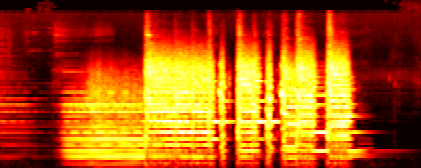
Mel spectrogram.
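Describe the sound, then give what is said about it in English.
The raw master output of an effects unit: a distorted, effects-processed guitar tone swells in, then breaks into a run of choppy, stuttering bursts before cutting off, loud and harmonically rich with a buzzy edge and no voices. “And now I'm going to demonstrate the raw master output.”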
